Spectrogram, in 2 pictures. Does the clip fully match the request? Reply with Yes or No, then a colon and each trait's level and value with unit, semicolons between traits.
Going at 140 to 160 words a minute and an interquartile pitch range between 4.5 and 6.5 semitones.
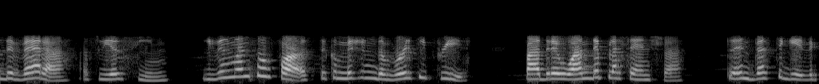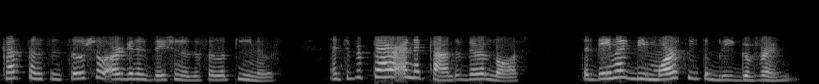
No: average, 170 wpm; average, 4.8 semitones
